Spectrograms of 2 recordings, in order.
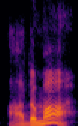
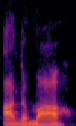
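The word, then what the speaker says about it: אדמה: This is where you get the word Adam Ni, or Adam Nai, or Adamah Wanai. I'm saying it in ancient Hebrew, that last pronunciation.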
